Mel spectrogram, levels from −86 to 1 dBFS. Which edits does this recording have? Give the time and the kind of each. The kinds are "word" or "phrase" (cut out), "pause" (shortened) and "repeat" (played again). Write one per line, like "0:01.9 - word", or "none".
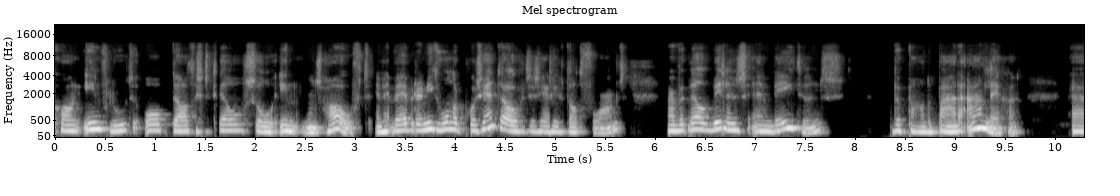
0:01.4 - word
0:03.3 - word
0:04.9 - word
0:06.3 - word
